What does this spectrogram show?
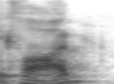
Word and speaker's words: Claude: For example, if you prefer to write backend code, then they say that Cloud, is it Cloud or is it Claude or what's the correct pronunciation? I say Claude.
